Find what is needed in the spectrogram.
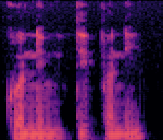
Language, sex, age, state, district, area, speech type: Nepali, male, 45-60, West Bengal, Kalimpong, rural, spontaneous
